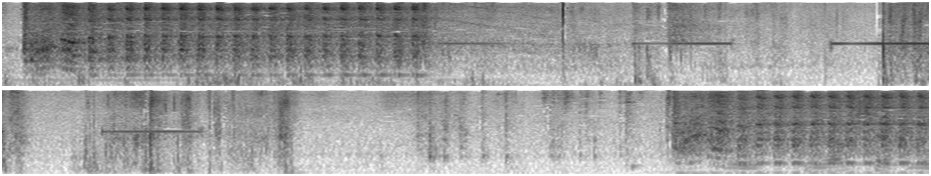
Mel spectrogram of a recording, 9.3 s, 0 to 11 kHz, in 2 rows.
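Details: 2001 Honda Accord: starter spins engine with even, rapid chug for a couple of seconds, twice, never catching; crank no start.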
